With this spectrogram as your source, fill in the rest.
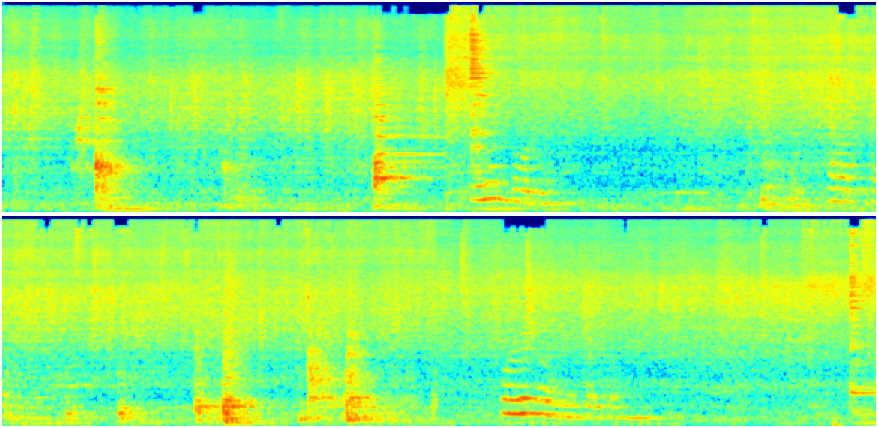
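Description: Mint chutney ingredients with coriander sautéing in a pan, a steady soft sizzle broken by repeated spatula scrapes and stirring clatters, close and moderately quiet, with a voice talking faintly at times.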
